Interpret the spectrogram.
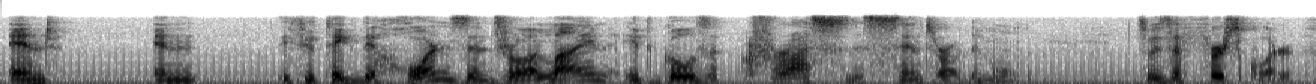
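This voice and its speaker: This Brazilian astronomy teacher speaks with a Brazilian Portuguese accent at medium pitch, very animated yet unhurried. His lecture is conversational, full of questions to students and joking asides. Slight background noise sits under the dull, lo-fi recording.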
